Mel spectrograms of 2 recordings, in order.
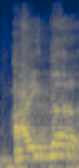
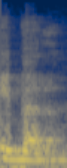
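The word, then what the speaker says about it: either: आइदर जज between देम, आइदर की pronunciation दो तरह से होगी, आइदर और इधर दोनों तरह से सही है।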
